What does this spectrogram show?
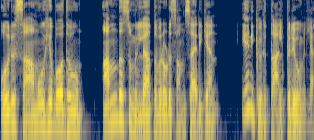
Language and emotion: Malayalam, disgusted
